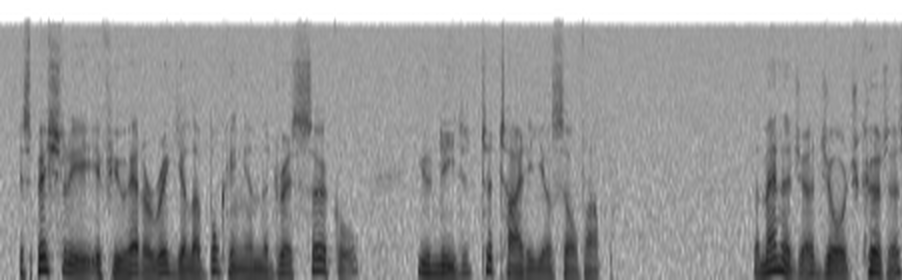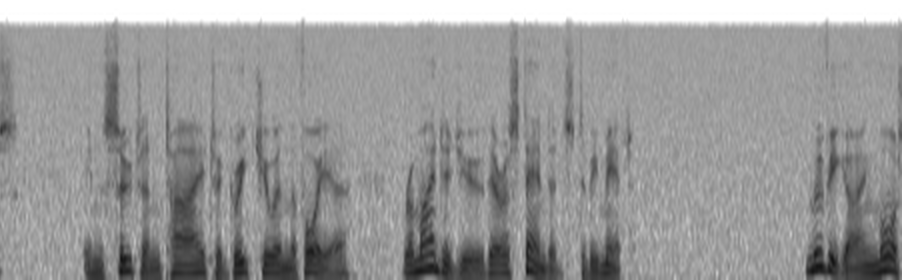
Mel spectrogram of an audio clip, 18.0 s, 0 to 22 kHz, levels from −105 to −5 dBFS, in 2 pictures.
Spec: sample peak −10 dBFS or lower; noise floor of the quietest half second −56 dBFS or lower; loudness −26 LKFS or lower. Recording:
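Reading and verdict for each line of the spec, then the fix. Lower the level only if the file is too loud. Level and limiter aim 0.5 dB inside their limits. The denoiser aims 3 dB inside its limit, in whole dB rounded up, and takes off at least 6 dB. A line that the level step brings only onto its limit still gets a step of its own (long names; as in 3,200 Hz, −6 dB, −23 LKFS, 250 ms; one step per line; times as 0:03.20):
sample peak −8.5 dBFS: out of spec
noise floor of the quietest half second −47 dBFS: out of spec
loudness −25.0 LKFS: out of spec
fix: broadband denoise 11 dB, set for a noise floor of −47 dBFS
level −1.5 dB
brickwall limiter −10.5 dBFS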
